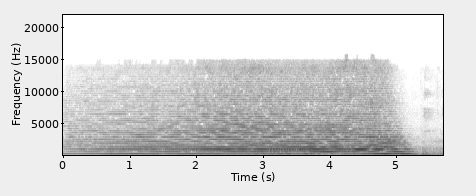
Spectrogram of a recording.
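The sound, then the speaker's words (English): A passenger train horn blares in one long, steady blast for about five seconds, loud, then cuts off abruptly over the rumble of the train running along the tracks. The train carries tourists and locals between rural villages. “Today, international tourists and locals find themselves sharing a bench on the train as the track is still used as a mode of transport between rural villages.”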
